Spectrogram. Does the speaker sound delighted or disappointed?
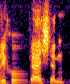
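disappointed. The voice sounds let down and disappointed. The person regrets the choice. "oder es ist so, oh"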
